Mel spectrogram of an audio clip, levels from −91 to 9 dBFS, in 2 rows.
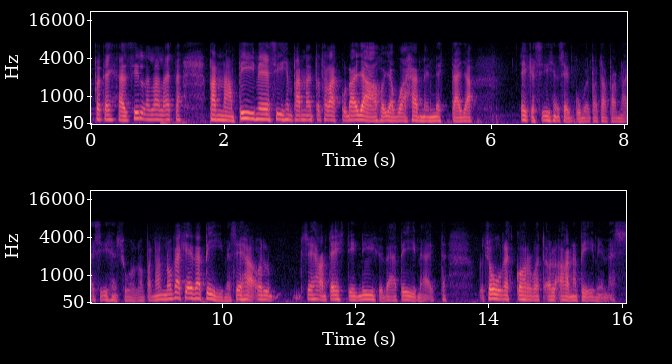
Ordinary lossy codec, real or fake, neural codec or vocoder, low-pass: none; real; none; 7.2 kHz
